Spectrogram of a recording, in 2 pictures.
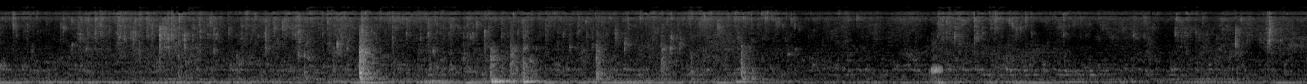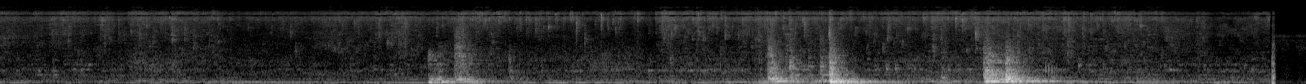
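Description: Handheld shower head spraying a steady stream of water over a wet dog in a bathtub, a continuous hiss and splatter of running water. Three louder thumps come in the last third.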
